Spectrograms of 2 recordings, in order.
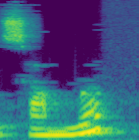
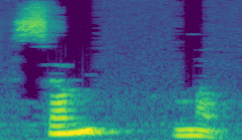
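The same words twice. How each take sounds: First: Said in the usual way. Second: "summer" said as two separate beats, sum-mer; sum, then mer, sounding out "summer"; split into syllables. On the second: Shown as a demonstration. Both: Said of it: "there are two syllables".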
